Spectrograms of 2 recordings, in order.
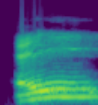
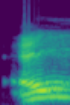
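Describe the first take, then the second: First: The vowel is a pure i throughout. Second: The same.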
